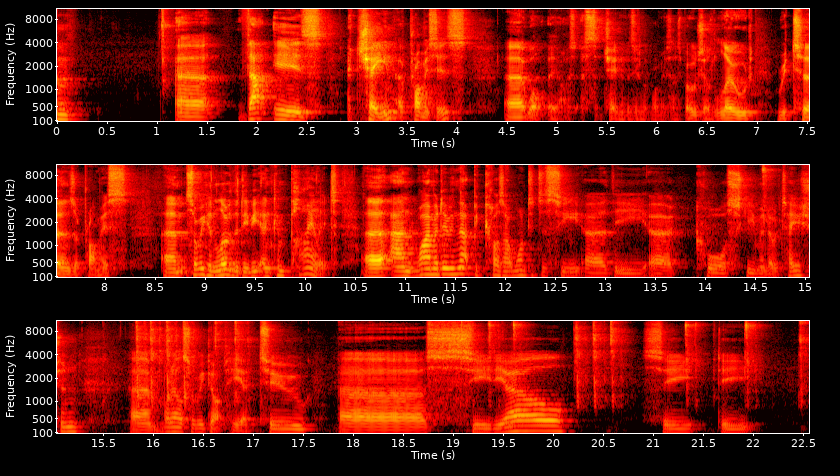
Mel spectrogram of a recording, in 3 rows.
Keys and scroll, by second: 14.5 Up, 15.7 BackSpace, 15.8 BackSpace, 16.0 BackSpace, 16.2 BackSpace, 16.5 Tab, 16.7 Tab, 18.7-21.8 typing.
